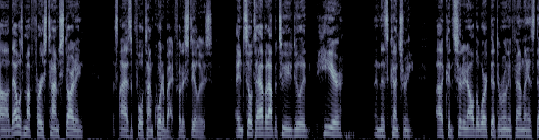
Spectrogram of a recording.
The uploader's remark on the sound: Soundbites from this morning's event in Croke Park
